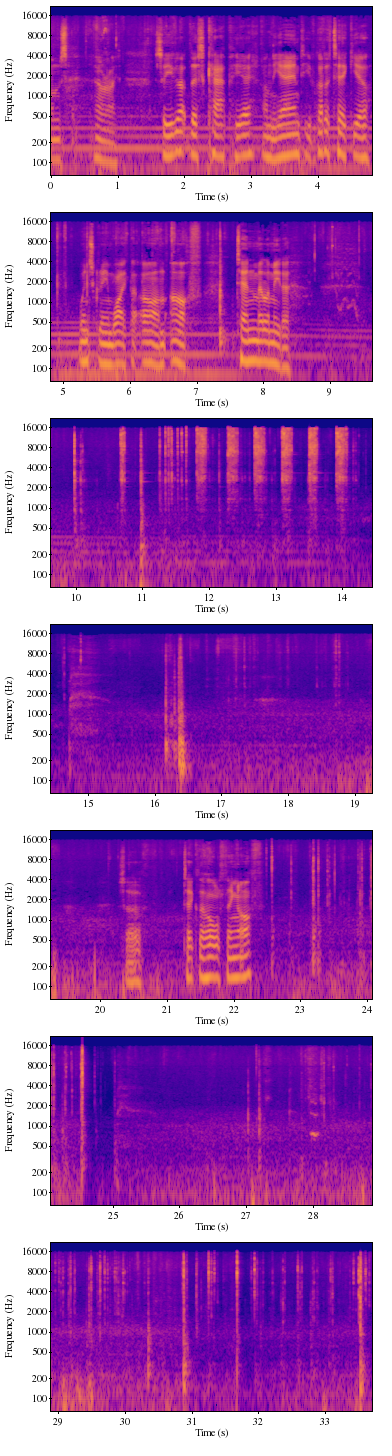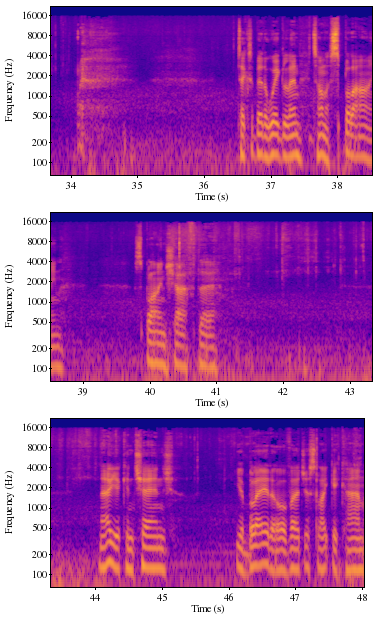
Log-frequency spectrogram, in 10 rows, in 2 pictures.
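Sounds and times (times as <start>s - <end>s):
ratchet wrench clicking: 10.0s - 14.8s
wiper arm clicks and knocks: 28.2s - 34.0s.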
